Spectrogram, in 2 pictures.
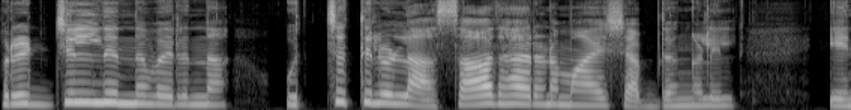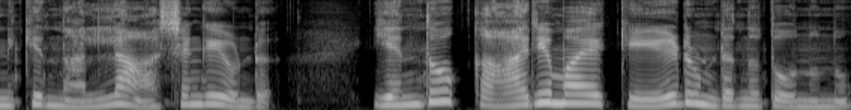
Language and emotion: Malayalam, fearful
